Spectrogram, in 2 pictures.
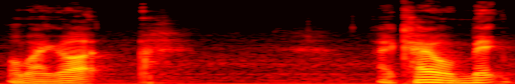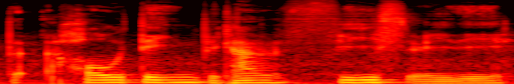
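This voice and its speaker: A man's voice: fairly low pitch, fairly even intonation, unhurried, a bit bright, a little hiss or hum. A young man from Malaysia with a Malaysian English accent, chatting casually with students on a live-stream maths class, laughing often and talking in loose, easygoing grammar. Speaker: online maths tutor.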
